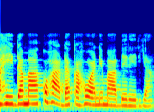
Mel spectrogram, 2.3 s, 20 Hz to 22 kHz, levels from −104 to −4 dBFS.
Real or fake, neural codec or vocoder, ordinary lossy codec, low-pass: real; none; none; 7.2 kHz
